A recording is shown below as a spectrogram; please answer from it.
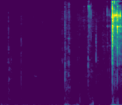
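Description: Small plastic toy pieces being handled: a few faint ticks and rustles, then one sharp plastic click near the end.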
